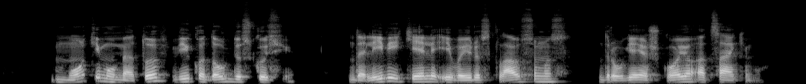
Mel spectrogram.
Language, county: Lithuanian, Tauragė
